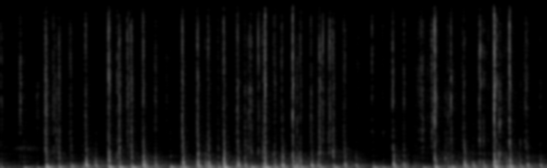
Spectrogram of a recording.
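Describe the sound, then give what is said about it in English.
Typing on a computer keyboard: many crisp key clicks in quick, uneven bursts with short pauses between them, fairly quiet and heard alone without talk. “Okay, I'm going to type it in here.”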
